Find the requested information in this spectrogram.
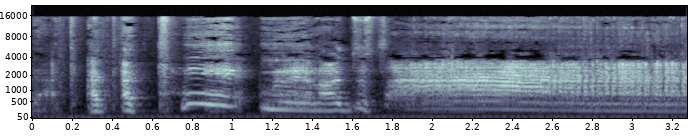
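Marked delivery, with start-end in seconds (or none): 1.4-3.2 frustrated groan. Real, not acted. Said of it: "drives me nuts".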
